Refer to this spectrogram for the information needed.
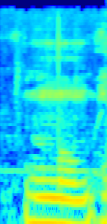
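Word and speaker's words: Múm: Ансамбль Мюм, правильно я произношу? – Мум. – Мум.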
